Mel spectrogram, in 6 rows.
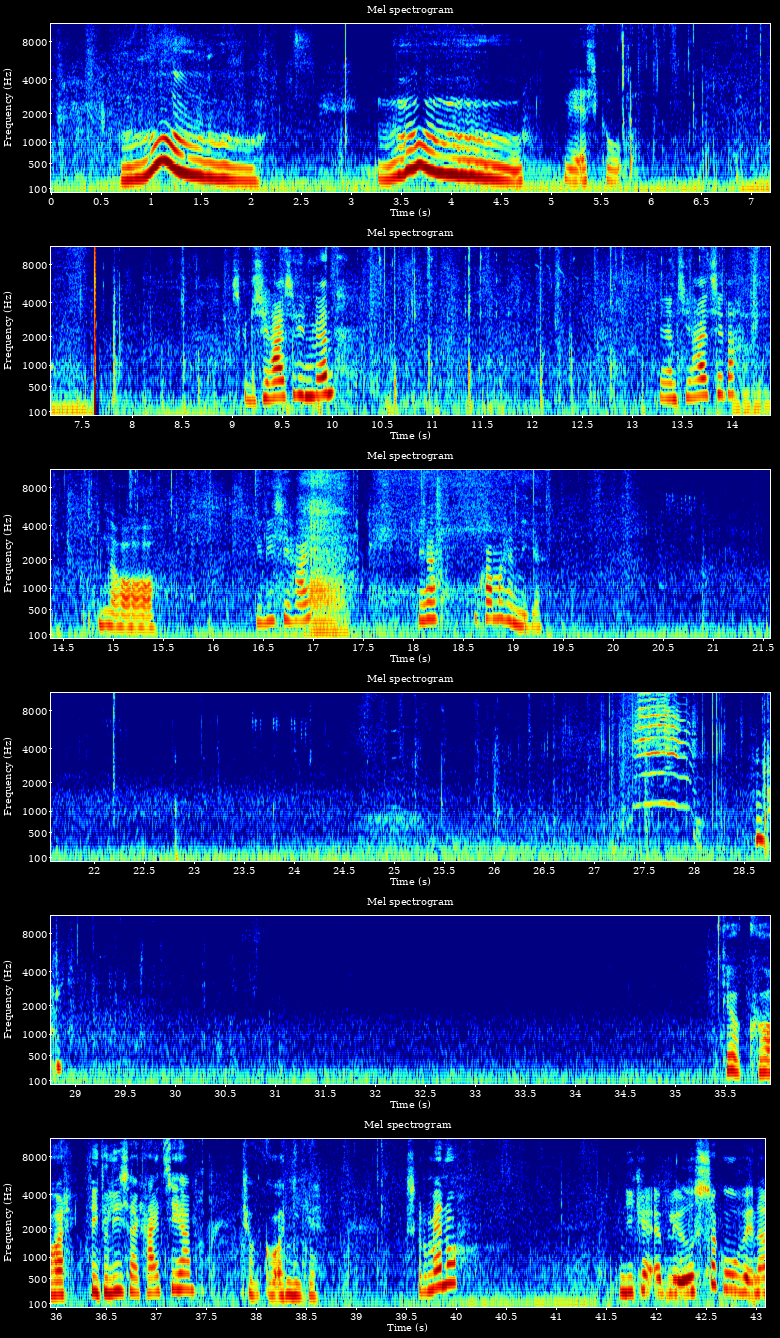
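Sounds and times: horse hooves stepping: 0:05.5 - 0:31.2
horse squealing: 0:27.2 - 0:28.2.

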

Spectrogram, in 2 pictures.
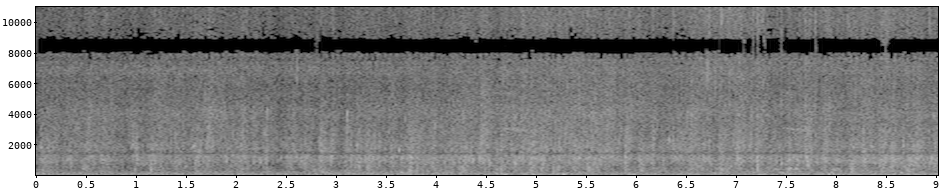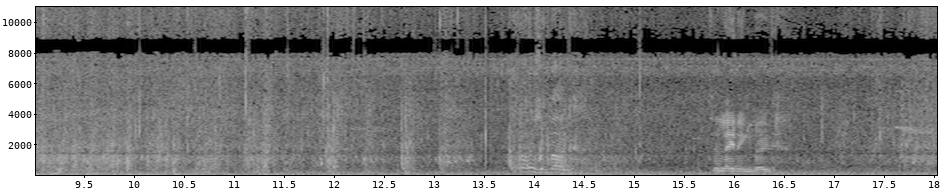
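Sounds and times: water splashing: 0:00.0 - 0:18.0.

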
